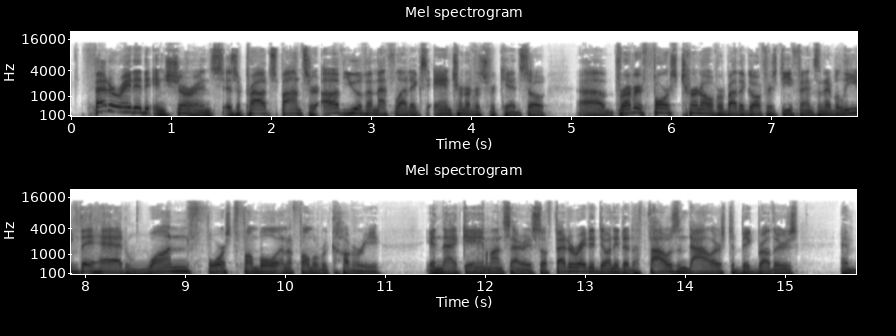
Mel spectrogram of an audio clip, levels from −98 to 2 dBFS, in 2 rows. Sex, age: male, 40-59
